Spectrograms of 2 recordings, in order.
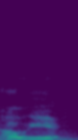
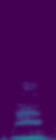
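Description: First: The word sounds like 'oy', rhyming with 'boy'. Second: The word sounds like 'wee', rhyming with 'see'. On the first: The speaker calls it wrong. "I said oi because there's an oi" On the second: The speaker calls it right. "you pronounce it wee"

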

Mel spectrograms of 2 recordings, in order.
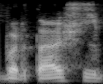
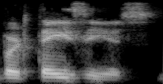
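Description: First: The surname is pronounced the Lithuanian way. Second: The surname is pronounced the English way. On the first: "If you follow Lithuanian pronunciation" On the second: "just like as you read it"

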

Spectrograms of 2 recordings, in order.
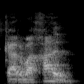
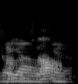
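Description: First: The name is said with Spanish pronunciation. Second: The name is said with Portuguese pronunciation. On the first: "in Spanish is Carvajal" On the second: "let me listen to this, and then it's Carvajal"

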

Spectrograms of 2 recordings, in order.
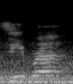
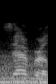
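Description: First: The first vowel sounds like 'bee'. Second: The first vowel sounds like 'bed'. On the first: "you mean zebra?" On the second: "like they say it in the UK, the correct way"

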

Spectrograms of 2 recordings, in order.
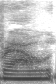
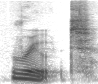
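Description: First: The vowel sounds like 'ow' in out. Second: The vowel sounds like 'oo' in boot. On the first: The speaker calls it wrong. "Where's out?" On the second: The speaker calls it right. "It's root"

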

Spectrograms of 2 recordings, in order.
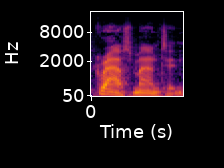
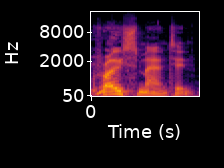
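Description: First: It is said in the speaker's British accent. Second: It is said imitating a Canadian woman's accent.

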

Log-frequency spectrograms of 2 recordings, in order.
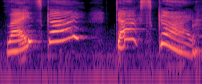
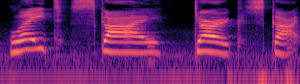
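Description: First: It is said in a put-on voice. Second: It is said in a normal voice.

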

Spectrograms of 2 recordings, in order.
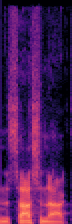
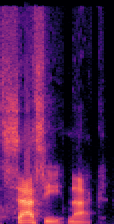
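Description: First: It is said as one word, Sassenach. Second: It is said as two words, sassy knack. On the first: "the correct pronunciation" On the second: "I want to call it Sassy Knack. Because she was so sassy"

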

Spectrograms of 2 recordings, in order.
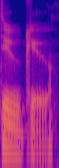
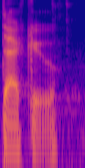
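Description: First: The first syllable sounds like 'doo'. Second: The first syllable sounds like 'day'. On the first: The speaker calls it wrong. "I pronounce it Dooku" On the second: The speaker calls it right. "there's no way this could possibly be pronounced Deku"

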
